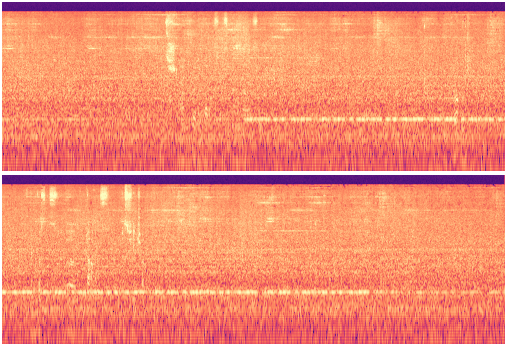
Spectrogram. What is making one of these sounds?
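Train wheels rumble and click over the rails.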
